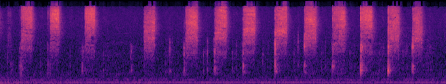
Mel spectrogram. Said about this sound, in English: I'm gonna go ahead and finish it off with my favorite setting spray. It's the Urban Decay All Nighter Setting Spray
